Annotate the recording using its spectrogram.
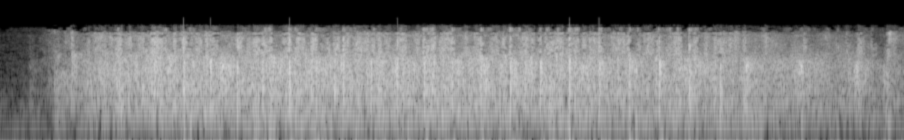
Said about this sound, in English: Thank you. And please remember to save your applause till the end from now on.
